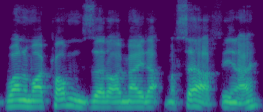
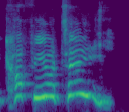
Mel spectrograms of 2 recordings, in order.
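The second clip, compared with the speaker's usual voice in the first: much higher, playfully insistent question; insistent repeat. Real, not acted. Host repeats question to guest who said sorry, insistent. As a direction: repeat it high-pitched, as if they heard perfectly well.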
